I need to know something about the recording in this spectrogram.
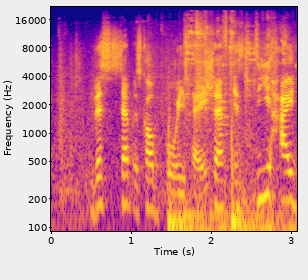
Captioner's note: speaks in foreign language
